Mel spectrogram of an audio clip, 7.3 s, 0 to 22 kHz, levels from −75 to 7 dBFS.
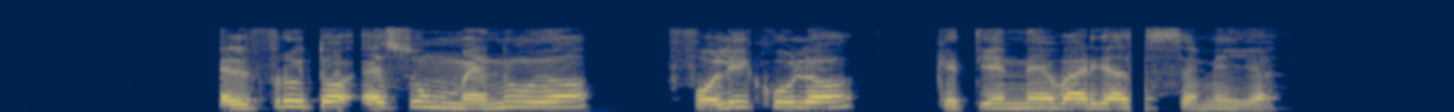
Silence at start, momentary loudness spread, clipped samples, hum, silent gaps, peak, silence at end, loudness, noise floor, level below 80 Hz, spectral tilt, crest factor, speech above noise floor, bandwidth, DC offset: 1.1 s; 11 LU; under 0.1%; none; none; -2 dBFS; 0.9 s; -14 LUFS; -83 dBFS; -58 dBFS; -5.5 dB/octave; 14 dB; 71 dB; 8.2 kHz; under 0.1%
